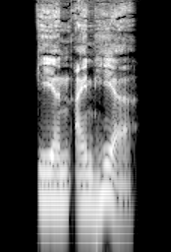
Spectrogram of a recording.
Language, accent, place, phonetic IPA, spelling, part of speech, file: German, Germany, Berlin, [ˌɡeːən aɪ̯nˈhɛɐ̯], gehen einher, verb, De-gehen einher.ogg
- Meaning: inflection of einhergehen: 1. first/third-person plural present 2. first/third-person plural subjunctive I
